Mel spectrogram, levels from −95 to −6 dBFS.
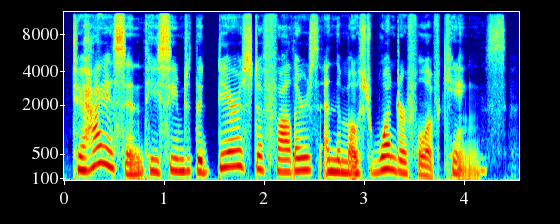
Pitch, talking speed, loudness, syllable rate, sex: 215 Hz, 185 wpm, -18 LUFS, 4.9 syllables/s, female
